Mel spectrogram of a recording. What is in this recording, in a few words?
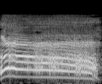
melee attack, voiceovers english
